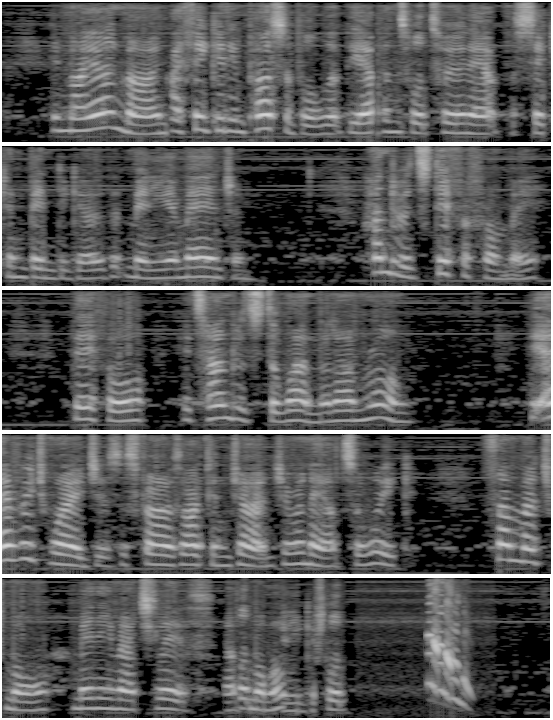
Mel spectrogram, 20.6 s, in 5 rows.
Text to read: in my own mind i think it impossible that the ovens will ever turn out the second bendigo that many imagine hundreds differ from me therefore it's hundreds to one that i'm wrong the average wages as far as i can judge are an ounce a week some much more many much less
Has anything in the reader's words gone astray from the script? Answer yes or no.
yes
